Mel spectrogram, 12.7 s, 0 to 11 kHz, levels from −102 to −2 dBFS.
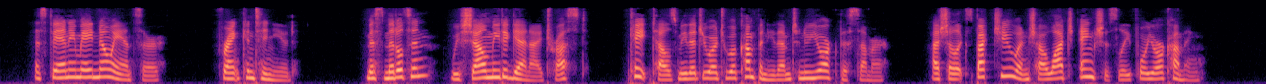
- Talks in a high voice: Yes, high, 235 Hz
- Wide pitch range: Yes, wide, 5.7 semitones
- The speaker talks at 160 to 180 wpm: No, average, 190 wpm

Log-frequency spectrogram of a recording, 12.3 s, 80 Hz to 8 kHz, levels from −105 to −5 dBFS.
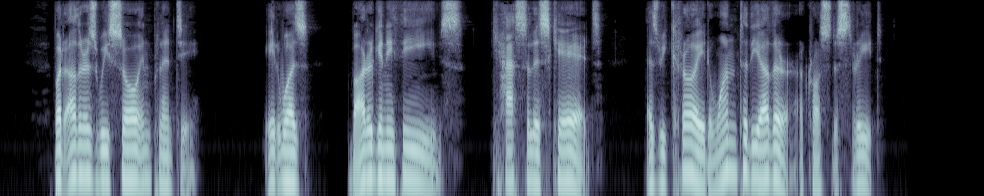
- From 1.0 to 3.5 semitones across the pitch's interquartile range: Yes, average, 2.8 semitones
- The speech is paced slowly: Yes, slow, 105 wpm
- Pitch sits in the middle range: No, low, 115 Hz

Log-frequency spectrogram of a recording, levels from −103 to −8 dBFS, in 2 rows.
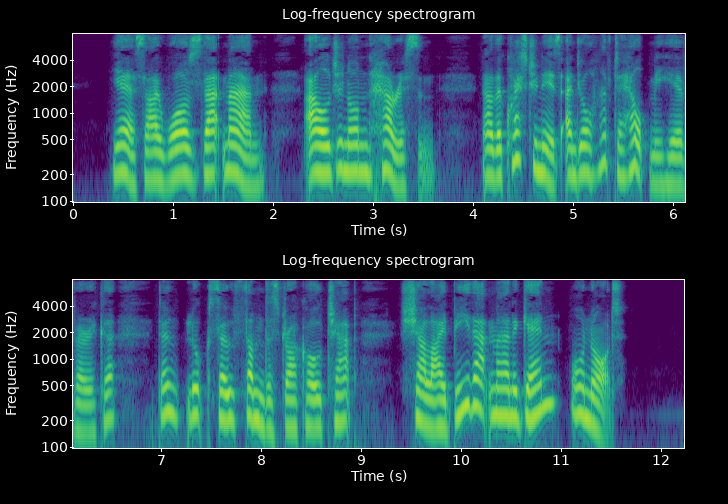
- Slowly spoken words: No, average, 160 wpm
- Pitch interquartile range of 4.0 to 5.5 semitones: Yes, average, 4.3 semitones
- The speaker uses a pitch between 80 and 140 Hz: No, high, 205 Hz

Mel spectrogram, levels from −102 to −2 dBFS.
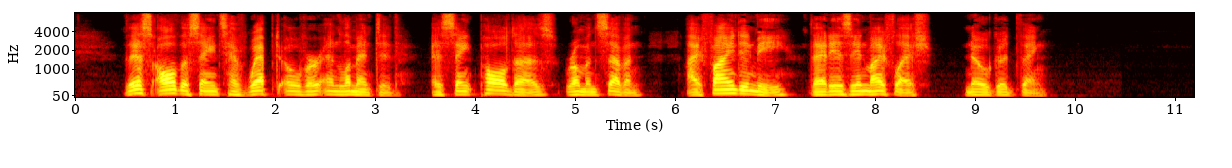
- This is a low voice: Yes, low, 100 Hz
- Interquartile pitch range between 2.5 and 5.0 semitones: Yes, average, 2.9 semitones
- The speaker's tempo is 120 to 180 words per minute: Yes, average, 145 wpm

